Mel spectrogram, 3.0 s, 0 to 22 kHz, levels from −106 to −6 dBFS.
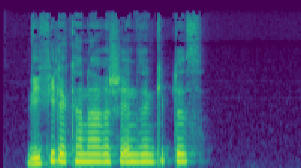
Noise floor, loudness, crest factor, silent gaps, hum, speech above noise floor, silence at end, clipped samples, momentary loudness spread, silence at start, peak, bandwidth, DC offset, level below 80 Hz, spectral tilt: -80 dBFS; -20 LUFS; 16 dB; none; none; 61 dB; 1.05 s; under 0.1%; 6 LU; 0.3 s; -4 dBFS; 15.5 kHz; under 0.1%; -54 dBFS; -7 dB/octave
